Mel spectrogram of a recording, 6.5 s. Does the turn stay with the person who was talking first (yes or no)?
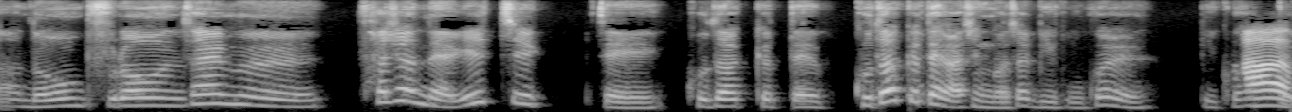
no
